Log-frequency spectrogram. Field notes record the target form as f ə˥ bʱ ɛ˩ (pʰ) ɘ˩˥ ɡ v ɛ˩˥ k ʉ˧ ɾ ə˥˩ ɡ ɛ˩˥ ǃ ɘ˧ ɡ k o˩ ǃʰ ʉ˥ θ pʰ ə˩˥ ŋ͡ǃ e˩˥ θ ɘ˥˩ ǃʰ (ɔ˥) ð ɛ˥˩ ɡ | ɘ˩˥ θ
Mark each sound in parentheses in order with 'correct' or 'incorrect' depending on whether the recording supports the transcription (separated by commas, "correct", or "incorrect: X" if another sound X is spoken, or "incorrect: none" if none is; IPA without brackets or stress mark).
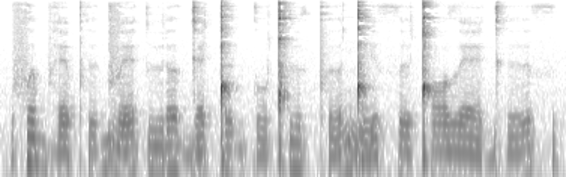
correct, correct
